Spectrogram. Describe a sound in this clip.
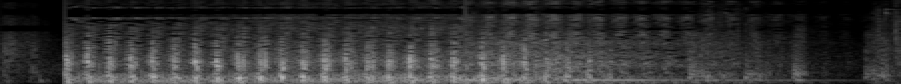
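A helicopter's rotor thuds loudly.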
